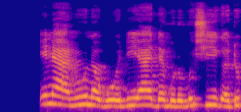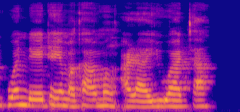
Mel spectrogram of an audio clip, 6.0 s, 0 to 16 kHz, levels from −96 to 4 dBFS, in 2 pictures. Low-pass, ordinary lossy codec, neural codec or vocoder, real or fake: 14.4 kHz; none; vocoder, 44.1 kHz, 128 mel bands, Pupu-Vocoder; fake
